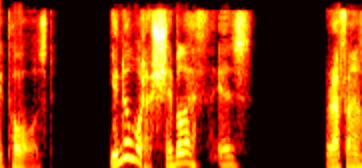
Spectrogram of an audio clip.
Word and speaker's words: shibboleth: off as a friend, the Gileadites would make him pronounce the word shibboleth. It actually meant flooding stream, but in the Ephraimite dialect, initial sh sounds were always pronounced s, so the Ephraimite would say sibboleth and give himself away.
